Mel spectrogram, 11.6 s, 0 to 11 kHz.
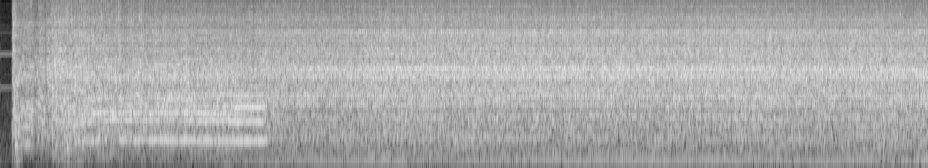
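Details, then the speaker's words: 2009 Audi A5 Coupe 2.0 TFSI petrol (132 kW/180 hp), second microphone placed at the timing chain: cold start settles into a busy idle with steady metallic chatter, timing chain rattle; chain, dual-mass flywheel and clutch replaced. "drugi mikrofon mam położony przy naszym rozrządzie tak żeby to miało ręce i nogi żebyście sami usłyszeli o czym mówię"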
